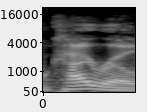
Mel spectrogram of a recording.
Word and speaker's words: Cairo: different ideas and evolved oh Cairo like in Egypt okay thank you sorry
